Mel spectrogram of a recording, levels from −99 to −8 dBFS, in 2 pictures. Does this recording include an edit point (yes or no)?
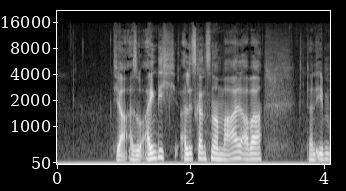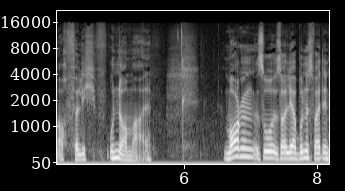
no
